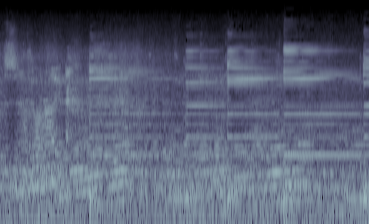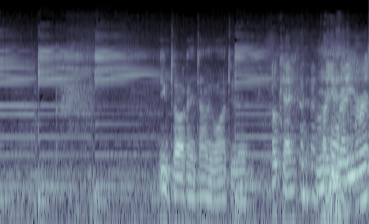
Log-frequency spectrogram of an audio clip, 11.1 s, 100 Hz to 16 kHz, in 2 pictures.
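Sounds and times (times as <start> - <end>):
guitar picked notes and chords: 0.0 - 11.0
steady low hum: 0.0 - 11.0.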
